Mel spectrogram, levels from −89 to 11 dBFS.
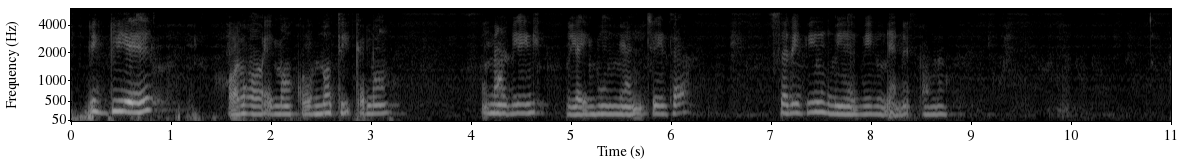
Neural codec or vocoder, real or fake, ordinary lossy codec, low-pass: codec, 24 kHz, 1.5 kbps, HILCodec; fake; none; 5.4 kHz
